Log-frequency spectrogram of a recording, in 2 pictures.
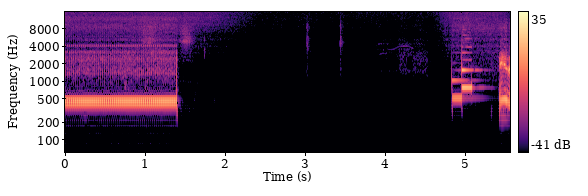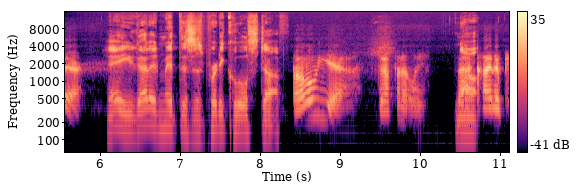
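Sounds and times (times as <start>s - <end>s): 
phone line tone of a call from a Dot device to an iPhone: 0.0s - 1.4s, 4.8s - 5.3s
speech: 5.6s - 11.1s.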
